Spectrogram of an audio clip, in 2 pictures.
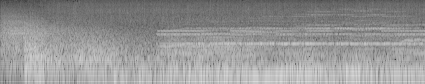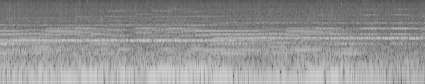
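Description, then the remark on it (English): A sharp thunderclap opens a storm, then deep rumbling and steady rainfall continue throughout, with eerie sustained musical tones layered over the downpour. No one speaks. “Come in from the storm.”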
